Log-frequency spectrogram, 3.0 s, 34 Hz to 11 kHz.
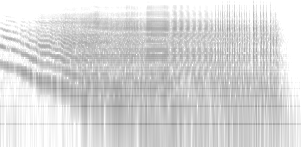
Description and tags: Creaking Wooden Door - 0002
The sound of a wooden door creaking as it is opened.
Creak, Door, Household, Squeak, unprocessed, Wooden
